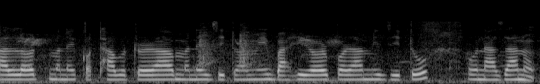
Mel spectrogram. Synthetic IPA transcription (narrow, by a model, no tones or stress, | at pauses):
alɔtmanɛkɔtʰabɔtɔɹamanɛzituamibaɦiɹɔɹpɔɹaːmizitʊ | nazanʊ̃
